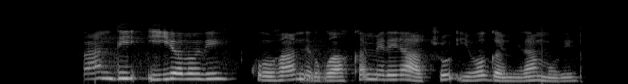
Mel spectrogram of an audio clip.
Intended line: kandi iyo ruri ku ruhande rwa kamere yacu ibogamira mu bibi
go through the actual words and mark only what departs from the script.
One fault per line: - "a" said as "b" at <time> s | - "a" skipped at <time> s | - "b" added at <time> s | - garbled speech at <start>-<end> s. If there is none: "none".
none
